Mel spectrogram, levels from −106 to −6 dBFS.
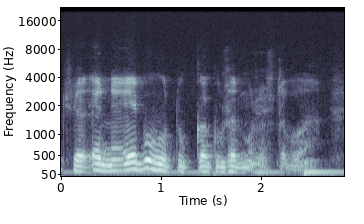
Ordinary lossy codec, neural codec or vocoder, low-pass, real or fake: none; none; 19.8 kHz; real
